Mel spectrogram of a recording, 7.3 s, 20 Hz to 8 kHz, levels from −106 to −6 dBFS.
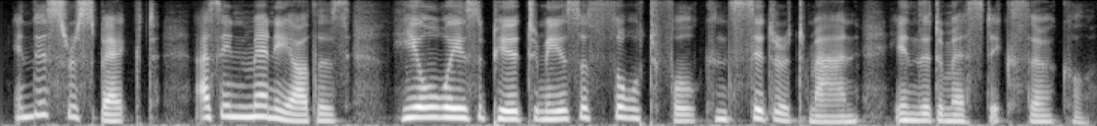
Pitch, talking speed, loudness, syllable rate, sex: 185 Hz, 170 wpm, -19 LUFS, 5.4 syllables/s, female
